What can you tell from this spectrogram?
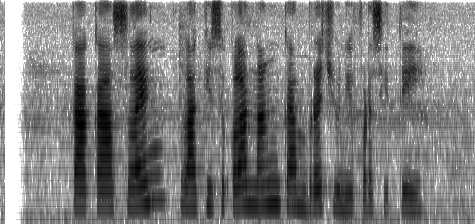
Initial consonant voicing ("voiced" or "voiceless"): voiceless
